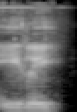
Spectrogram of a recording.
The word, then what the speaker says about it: Ely: August 1st in Ely State Prison in Nevada. See, I'm going to pronounce it the right way this time.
